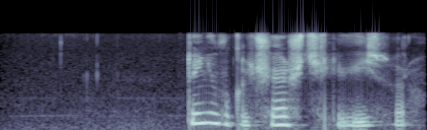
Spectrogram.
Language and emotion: Russian, sad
